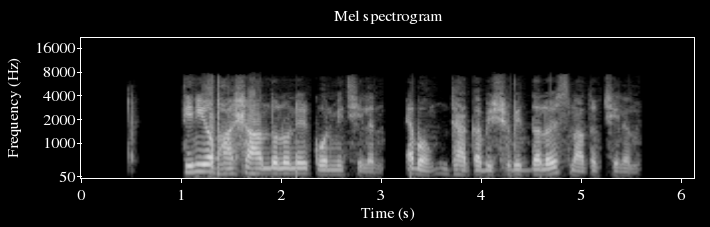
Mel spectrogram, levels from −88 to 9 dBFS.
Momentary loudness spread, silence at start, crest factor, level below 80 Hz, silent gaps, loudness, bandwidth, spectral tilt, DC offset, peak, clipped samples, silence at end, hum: 14 LU; 1 s; 16 dB; -58 dBFS; 3.05-3.23 s; -16 LUFS; 7.8 kHz; -4 dB/octave; under 0.1%; 0 dBFS; under 0.1%; 0.55 s; none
